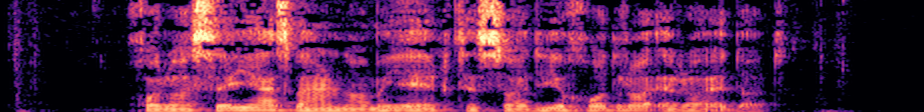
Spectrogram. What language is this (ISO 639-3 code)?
fas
